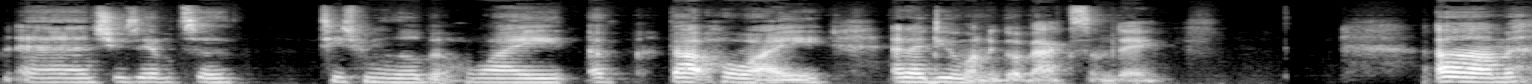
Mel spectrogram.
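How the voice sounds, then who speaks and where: Giggly young woman with a gravelly voice. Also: mid-range voice, slight background noise. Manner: chatty, giggly, with fillers and small laughs. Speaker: student presenter. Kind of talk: personal slideshow presentation.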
